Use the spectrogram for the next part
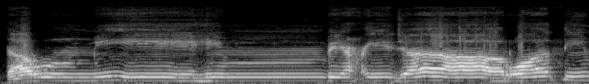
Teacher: اسی طرح آگے دیکھیں یہ میم کے اوپر جزم ہے اس کے بعد با آ رہا ہے، جب میم کے اوپر جزم آ رہا ہو اس کے بعد با آ جائے تب بھی غنہ کیا جاتا ہے اور غننے کی آواز کو ناک سے نکالا جاتا ہے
